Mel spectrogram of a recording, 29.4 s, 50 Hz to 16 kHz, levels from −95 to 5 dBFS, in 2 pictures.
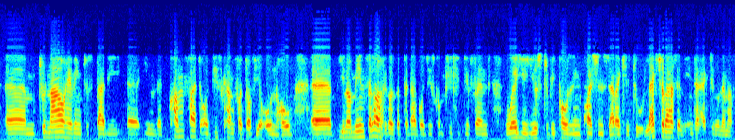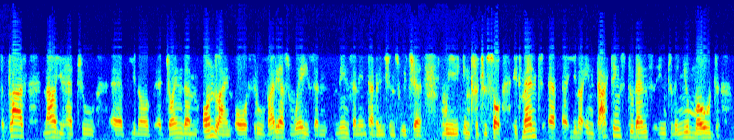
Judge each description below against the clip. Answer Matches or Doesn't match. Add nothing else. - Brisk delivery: Doesn't match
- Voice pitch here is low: Matches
